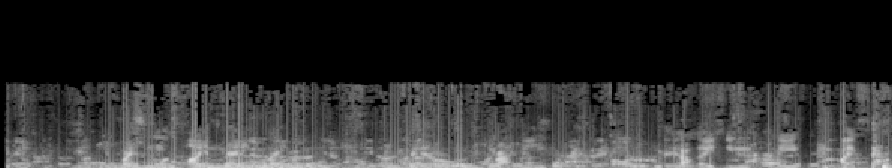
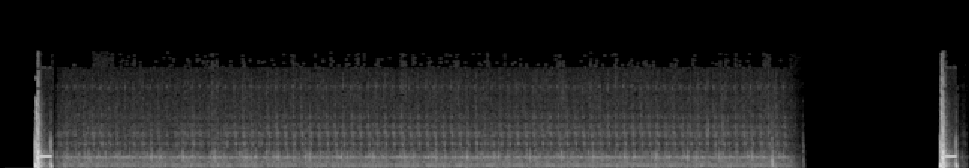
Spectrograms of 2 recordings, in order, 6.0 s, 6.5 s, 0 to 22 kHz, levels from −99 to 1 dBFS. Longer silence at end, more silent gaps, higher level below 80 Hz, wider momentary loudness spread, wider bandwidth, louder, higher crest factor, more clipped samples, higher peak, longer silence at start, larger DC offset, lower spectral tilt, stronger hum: about the same, 0 s vs 0.1 s; second, none vs 5.36-6.25 s; first, -48 dBFS vs -56 dBFS; second, 10 LU vs 25 LU; second, 11.5 kHz vs 15 kHz; about the same, -24 LUFS vs -22 LUFS; second, 22 dB vs 28 dB; neither; about the same, -2 dBFS vs -2 dBFS; second, 0.05 s vs 0.25 s; neither; first, -5.5 dB/octave vs -3 dB/octave; neither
